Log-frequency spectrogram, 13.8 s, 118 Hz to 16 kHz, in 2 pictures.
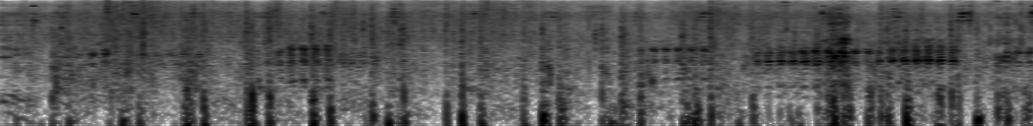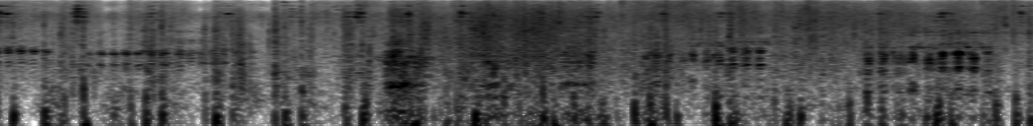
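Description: Sheep bleating in Red Dead Redemption 2 while a flock is rounded up, the calls mixed with busy clip-clopping hooves and livestock noise throughout.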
